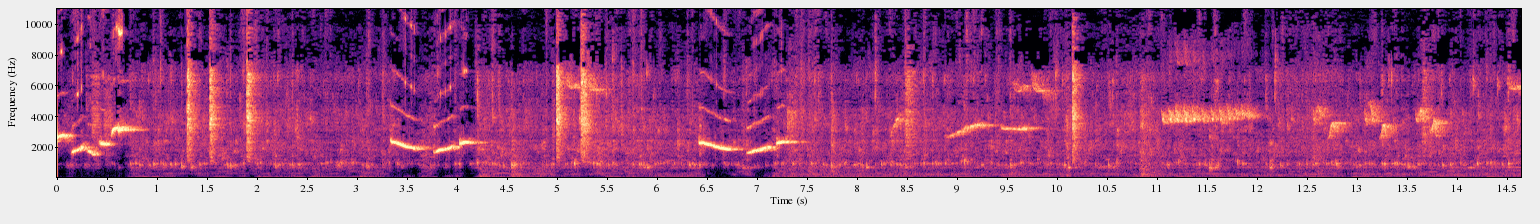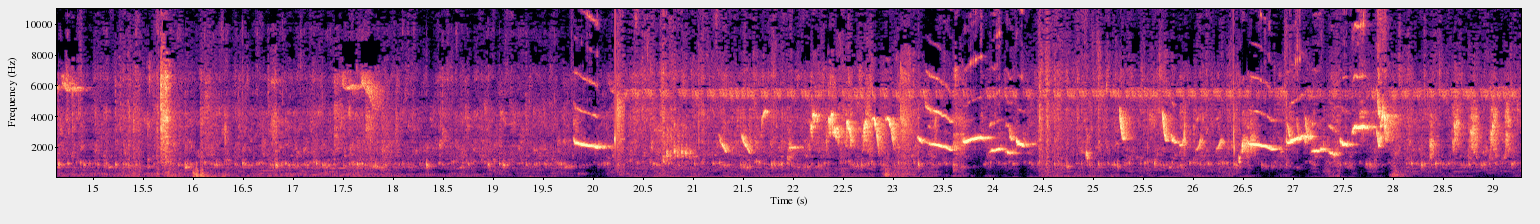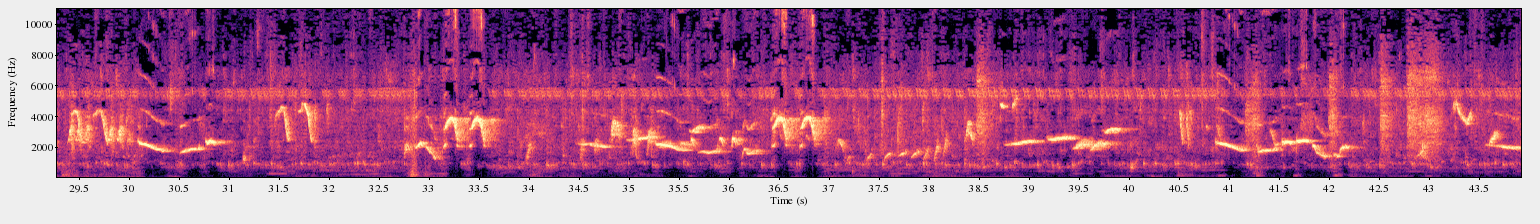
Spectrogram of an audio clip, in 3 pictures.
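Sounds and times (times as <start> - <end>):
bird whistles and chirps: 0.0 - 0.9, 3.3 - 4.3, 6.4 - 7.5, 11.0 - 15.0, 19.8 - 24.4, 25.2 - 28.0, 28.7 - 32.0, 34.5 - 43.9.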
